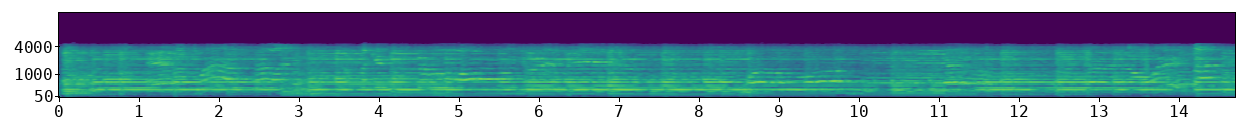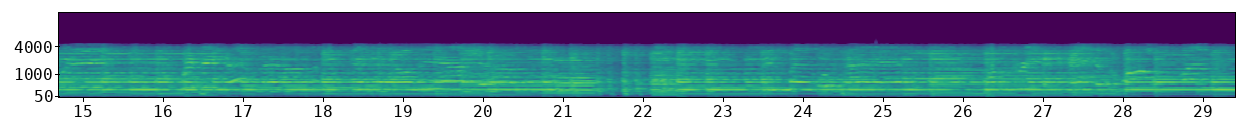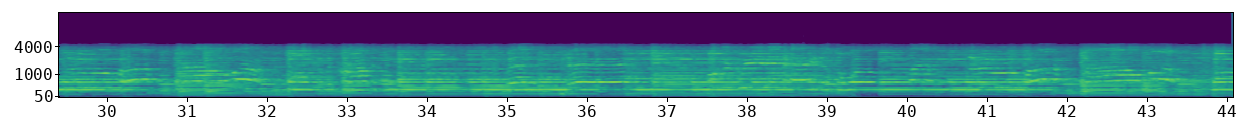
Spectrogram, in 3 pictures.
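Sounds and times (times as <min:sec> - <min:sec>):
man singing into a microphone: 0:00.0 - 0:21.3, 0:22.4 - 0:44.0.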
